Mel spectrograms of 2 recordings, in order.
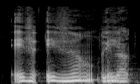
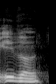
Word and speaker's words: Even: Et comme ça s'écrit E-N en général, on dit en, hein. C'est-à-dire que les noms sur la côte se disent Even comme pour Daven.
